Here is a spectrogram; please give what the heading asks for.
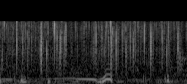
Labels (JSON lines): {"label": "biophony, cascading saw", "recorder": "SoundTrap 600 or HydroMoth"}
